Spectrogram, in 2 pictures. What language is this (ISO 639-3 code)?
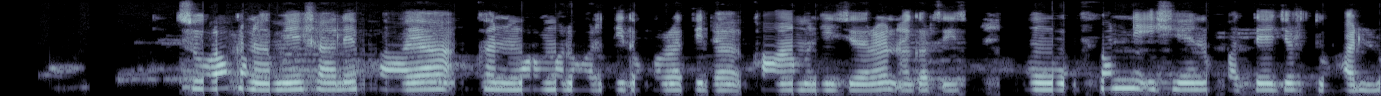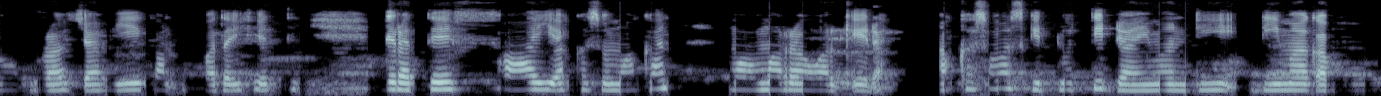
orm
